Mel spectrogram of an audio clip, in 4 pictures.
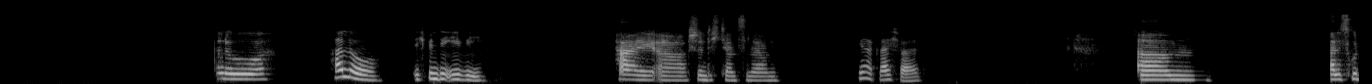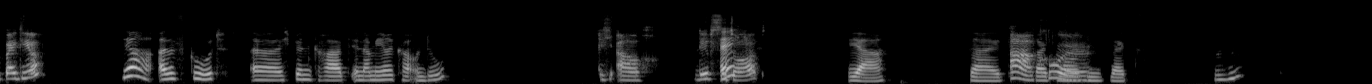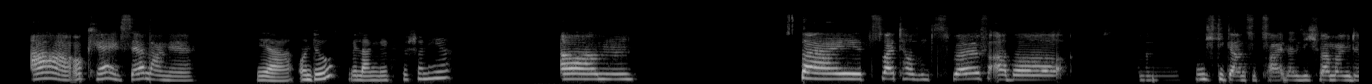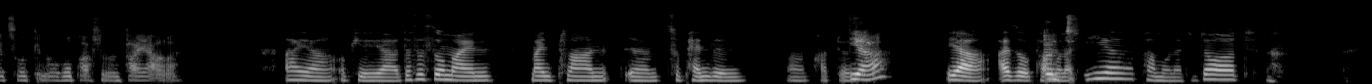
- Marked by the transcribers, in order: static; other background noise; tapping; chuckle
- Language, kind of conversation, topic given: German, unstructured, Wie entscheiden Sie sich zwischen einem Buch und einem Film?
